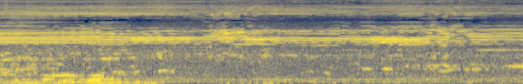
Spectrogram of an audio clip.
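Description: Cordless electric hair trimmer buzzing steadily as it clips short hair around the ear on a closely shaved head.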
